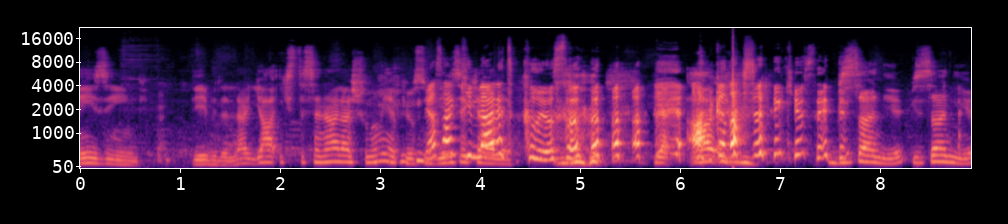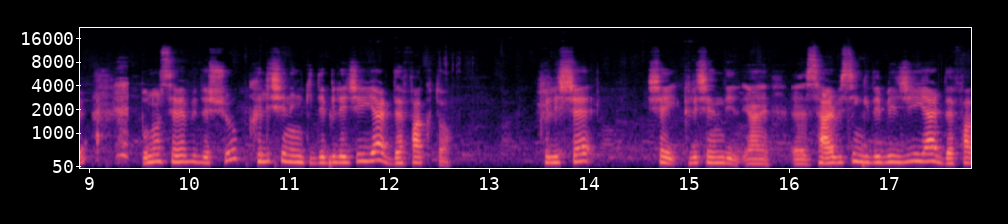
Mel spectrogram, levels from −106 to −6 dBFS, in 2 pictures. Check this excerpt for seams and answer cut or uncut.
cut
